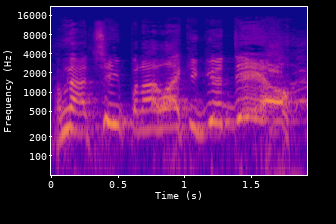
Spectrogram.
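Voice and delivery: high, loud, laughing shout; laughing punchline. Real, not acted. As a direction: crack up as you deliver it.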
